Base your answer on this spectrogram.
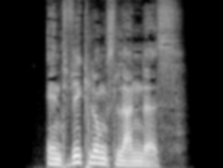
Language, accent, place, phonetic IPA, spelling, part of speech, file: German, Germany, Berlin, [ɛntˈvɪklʊŋsˌlandəs], Entwicklungslandes, noun, De-Entwicklungslandes.ogg
- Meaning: genitive singular of Entwicklungsland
